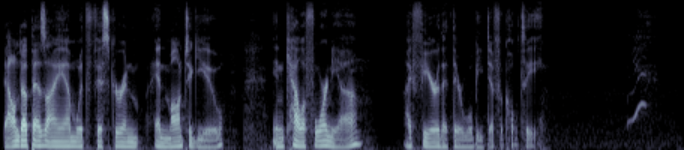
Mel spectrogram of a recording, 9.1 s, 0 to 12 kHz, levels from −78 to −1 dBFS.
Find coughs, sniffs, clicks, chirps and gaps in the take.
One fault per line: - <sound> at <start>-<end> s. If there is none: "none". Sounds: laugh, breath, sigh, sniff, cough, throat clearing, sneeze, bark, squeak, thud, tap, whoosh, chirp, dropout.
- breath at 8.3-8.8 s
